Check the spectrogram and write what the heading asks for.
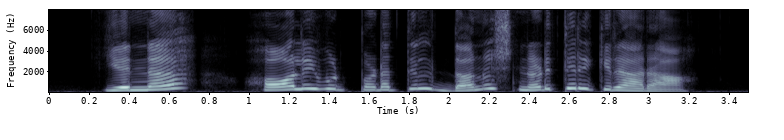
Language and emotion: Tamil, surprised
